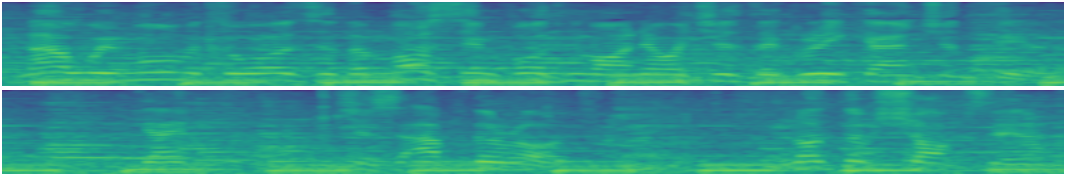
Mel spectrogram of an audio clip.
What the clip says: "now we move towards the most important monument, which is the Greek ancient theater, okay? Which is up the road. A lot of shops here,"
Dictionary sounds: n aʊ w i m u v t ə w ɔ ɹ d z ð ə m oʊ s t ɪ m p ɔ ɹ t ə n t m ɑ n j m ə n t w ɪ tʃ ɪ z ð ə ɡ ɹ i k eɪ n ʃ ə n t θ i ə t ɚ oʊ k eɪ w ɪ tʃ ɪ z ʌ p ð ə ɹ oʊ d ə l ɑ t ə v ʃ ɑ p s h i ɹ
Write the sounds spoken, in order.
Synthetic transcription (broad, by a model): n aʊ w i m u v t ə w ɔ ɹ d z ð ə m oʊ s t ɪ m p ɔ ɹ t n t m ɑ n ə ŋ w ɪ tʃ ɪ z ð ə ɡ ɹ i k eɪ n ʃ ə n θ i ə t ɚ oʊ k eɪ w ɪ tʃ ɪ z ʌ p ð ə ɹ oʊ d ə l ɑ t ə v ʃ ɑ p s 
